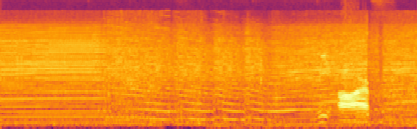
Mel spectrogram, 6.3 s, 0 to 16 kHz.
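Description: Porsche 919 Hybrid Evo race car in Real Racing 3 held at full throttle, a loud sustained engine drone with shifting pitch and a brief higher whine near the end, while someone talks over it.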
